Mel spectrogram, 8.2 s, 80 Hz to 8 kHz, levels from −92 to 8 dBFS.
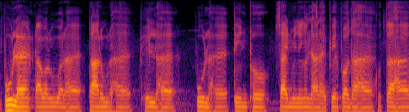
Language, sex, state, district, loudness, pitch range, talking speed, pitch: Hindi, male, Bihar, Muzaffarpur, -20 LUFS, 110-115 Hz, 170 wpm, 115 Hz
